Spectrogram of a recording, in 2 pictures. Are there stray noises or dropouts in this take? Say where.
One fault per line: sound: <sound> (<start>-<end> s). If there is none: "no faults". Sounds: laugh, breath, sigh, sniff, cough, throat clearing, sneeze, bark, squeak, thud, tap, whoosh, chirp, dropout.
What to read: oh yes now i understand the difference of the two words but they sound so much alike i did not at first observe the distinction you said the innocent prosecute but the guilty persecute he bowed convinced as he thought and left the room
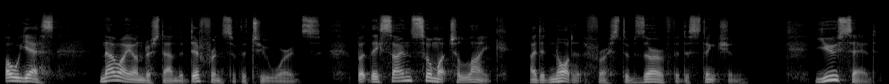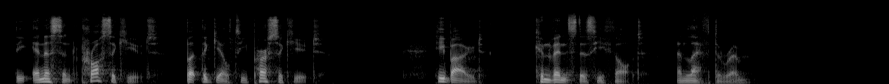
no faults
